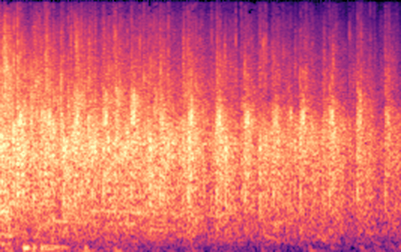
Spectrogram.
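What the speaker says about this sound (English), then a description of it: "Let's give those young men a nice round of applause." Loud, steady audience applause at a leadership talk, thick continuous clapping throughout with no voices on top.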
